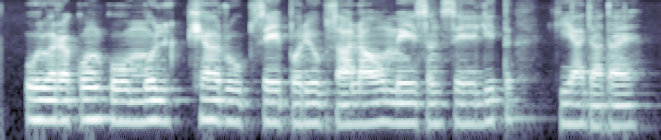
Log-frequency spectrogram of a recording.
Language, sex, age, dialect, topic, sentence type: Hindi, male, 18-24, Garhwali, agriculture, statement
